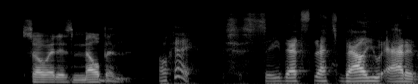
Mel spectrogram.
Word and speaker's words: Melbourne: Isn't it Melbourne? It is Melbourne for Americans, but native Australians don't say ours, so it is Melbourne.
